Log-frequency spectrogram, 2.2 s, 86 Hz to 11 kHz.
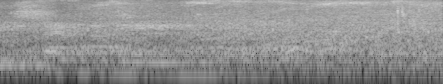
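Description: Several electric RC touring cars of the 10.5 rubber-tyre class, with 10.5-turn brushless motors, racing on an indoor carpet track; the sound of the passing cars holds steady, with voices underneath.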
